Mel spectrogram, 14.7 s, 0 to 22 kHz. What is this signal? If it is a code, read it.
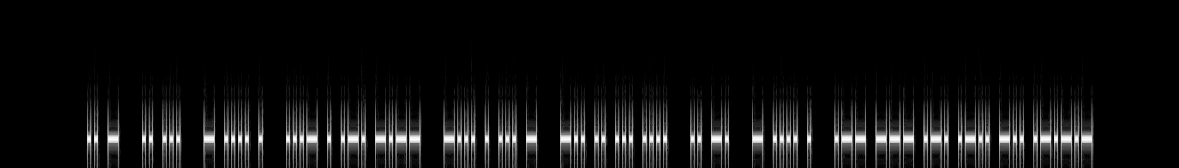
Morse code, heard as a keyed tone, about 28 wpm, 700 Hz. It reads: IT IS THE VERY BEST DISH IN THE WORLD.
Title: Sentences from Top 1300 Words 28wpm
